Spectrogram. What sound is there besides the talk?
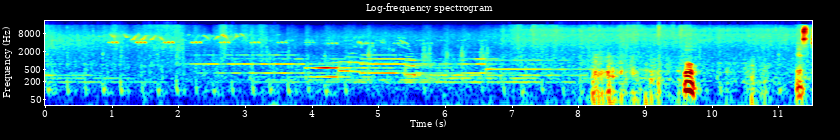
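thunder in the video game Hytale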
